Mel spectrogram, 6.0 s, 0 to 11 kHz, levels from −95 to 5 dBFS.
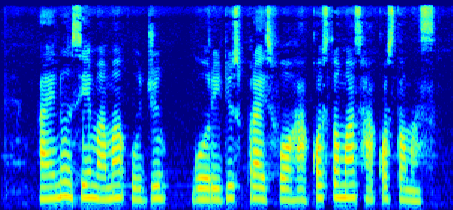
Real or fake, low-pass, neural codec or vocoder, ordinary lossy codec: real; 9.9 kHz; none; MP3, 48 kbps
